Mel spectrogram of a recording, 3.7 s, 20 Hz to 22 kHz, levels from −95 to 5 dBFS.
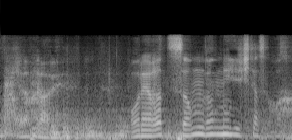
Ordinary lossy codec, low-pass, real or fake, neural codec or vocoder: none; none; fake; codec, 16 kHz, 0.8 kbps, ZipCodec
